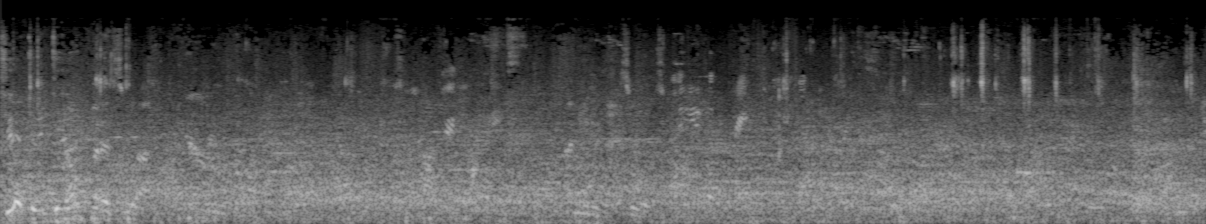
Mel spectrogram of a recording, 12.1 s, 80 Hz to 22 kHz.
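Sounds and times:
cards and chips clicking: 9.4 - 12.0.

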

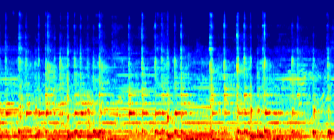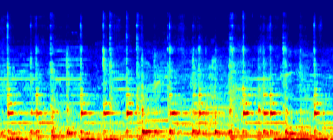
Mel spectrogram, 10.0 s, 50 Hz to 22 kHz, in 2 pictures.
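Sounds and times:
harmonium: 0.0 - 10.0
tabla strokes: 0.0 - 10.0.

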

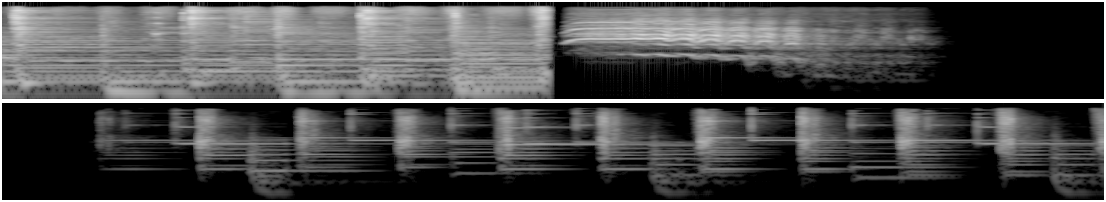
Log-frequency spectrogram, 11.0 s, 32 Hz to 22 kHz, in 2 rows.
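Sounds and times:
horse whinnying: 2.8 - 4.7.

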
